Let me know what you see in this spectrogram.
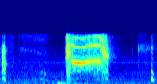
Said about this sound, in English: Can you scream? It's weird, but can you scream? Sure. How's that? That was great. Do it again.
